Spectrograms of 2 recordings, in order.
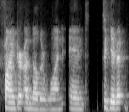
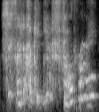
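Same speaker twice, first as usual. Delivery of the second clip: shrill high disbelieving cry; wife learns he stole her toy, high and shocked; freaking out; 6 dB quieter than usual. Retold or imitated. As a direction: squeal in laughing disbelief. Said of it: "she's freaking out and laughing".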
